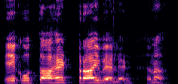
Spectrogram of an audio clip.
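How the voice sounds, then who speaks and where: High-voiced man lecturing pharmacy students. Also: a little slow. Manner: asks questions and answers them himself, calls students "beta ji". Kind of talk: classroom lecture.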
